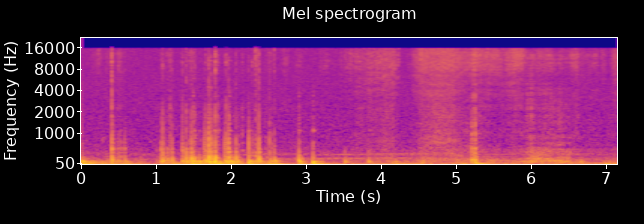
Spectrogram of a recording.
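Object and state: Acrylic-painted canvas.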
